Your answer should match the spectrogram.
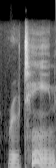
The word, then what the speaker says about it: routine: Routine has the stress on the second part.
